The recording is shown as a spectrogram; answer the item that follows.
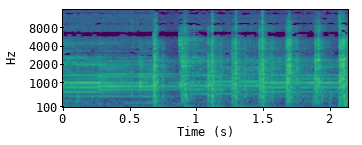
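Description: Soft guitar music plays under a quick run of about eight hard plastic taps, starting about a third of the way in: a Littlest Pet Shop figurine being hopped across a hard tabletop as it walks off.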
